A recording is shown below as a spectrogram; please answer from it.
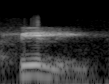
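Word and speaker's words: Fehling: Ok activo de failing se llama así se pronuncia feeling Ok O de feliz también se puede poner Entonces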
